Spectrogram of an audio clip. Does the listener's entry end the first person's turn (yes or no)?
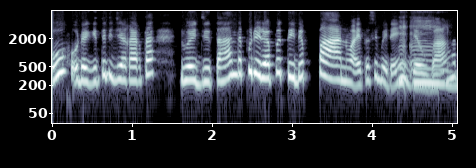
yes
